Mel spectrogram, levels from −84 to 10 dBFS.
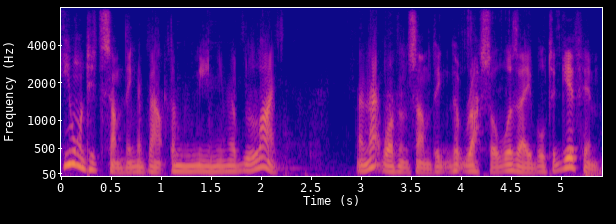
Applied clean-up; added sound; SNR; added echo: neural separator model SepFormer DNS4.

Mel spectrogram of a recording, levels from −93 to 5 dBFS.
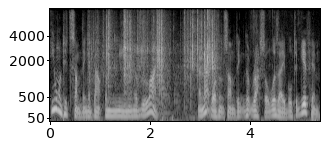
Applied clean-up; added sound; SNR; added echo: none; Tools; 4 dB; none.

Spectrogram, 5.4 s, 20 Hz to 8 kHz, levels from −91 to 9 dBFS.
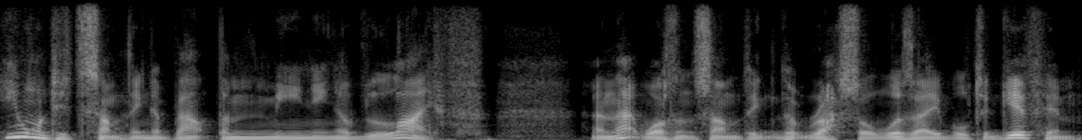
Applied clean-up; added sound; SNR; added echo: none; none; none; none.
